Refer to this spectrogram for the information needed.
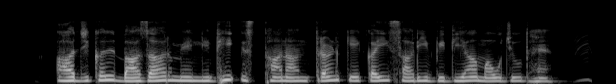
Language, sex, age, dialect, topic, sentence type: Hindi, male, 18-24, Garhwali, banking, statement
